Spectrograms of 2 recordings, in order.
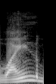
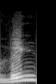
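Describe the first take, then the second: First: The vowel is an 'eye' sound. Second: The vowel is a short 'i' sound. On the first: It is the verb meaning to end or turn. "अगर आप इसको वाइंड बोलते हो" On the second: It is the noun meaning air. "विंड अगर आप बोलते हो इसको"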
